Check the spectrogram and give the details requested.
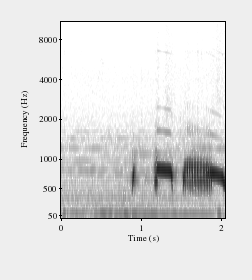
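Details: A single cooing phrase from a decoy spotted dove with a 'thổ' voice, used to provoke rivals: a short note, a flat clear coo, then a long burry coo fading downward. A low hum lies underneath.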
